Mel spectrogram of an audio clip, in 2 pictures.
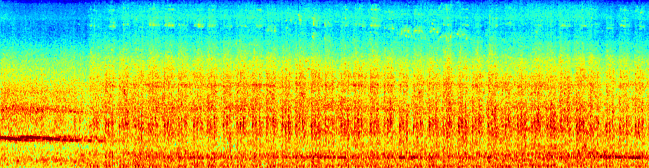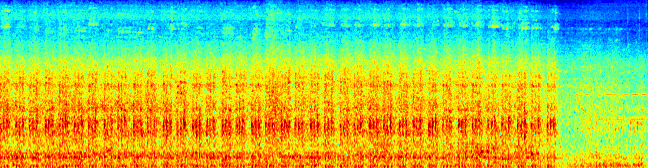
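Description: Freight train passing close by, its wheels clicking steadily and rapidly over the rail joints, with a brief falling tone at the very start. The sound drops suddenly to a much lower level about two seconds before the end.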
